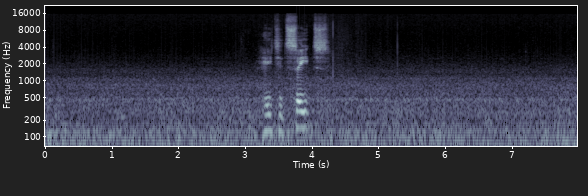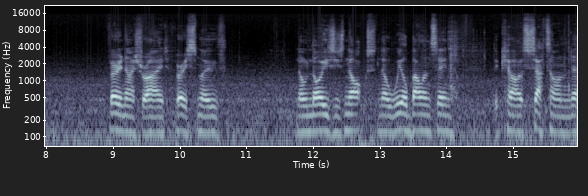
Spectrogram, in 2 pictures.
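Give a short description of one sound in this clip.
A car engine hums steadily with road noise inside the car.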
